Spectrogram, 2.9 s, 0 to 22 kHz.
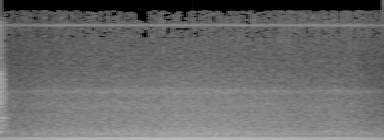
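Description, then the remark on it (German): Turbines of a pumped-storage power plant in northern Portugal, at midday, drawing surplus green electricity from the grid at 220 megawatts to pump water uphill: a loud, steady mechanical drone with a strong low hum and a fainter overtone over a broad rushing whir, unchanging throughout. “Das Kraftwerk nimmt nun Ökostrom aus dem Netz und damit pumpen die Turbinen Wasser den Berg hinauf.”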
